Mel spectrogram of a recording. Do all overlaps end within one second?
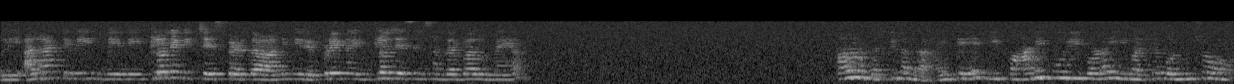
Yes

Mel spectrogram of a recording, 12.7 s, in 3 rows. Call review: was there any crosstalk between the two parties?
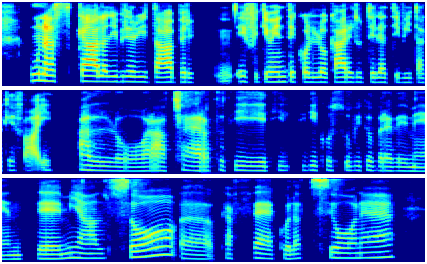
No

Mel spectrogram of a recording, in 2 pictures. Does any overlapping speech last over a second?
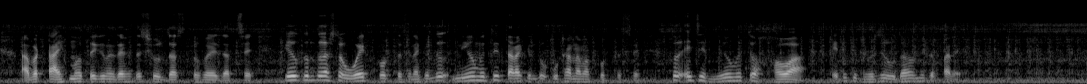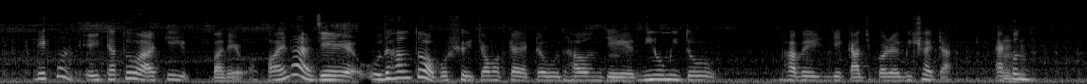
No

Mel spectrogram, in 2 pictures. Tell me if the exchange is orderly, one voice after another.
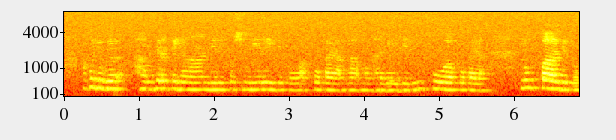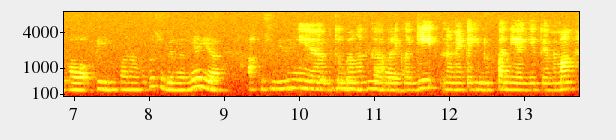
No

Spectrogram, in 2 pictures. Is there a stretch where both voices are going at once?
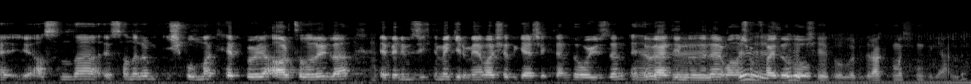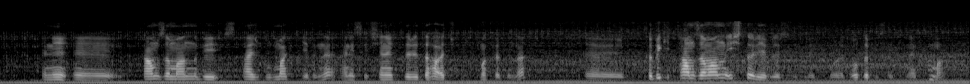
Yes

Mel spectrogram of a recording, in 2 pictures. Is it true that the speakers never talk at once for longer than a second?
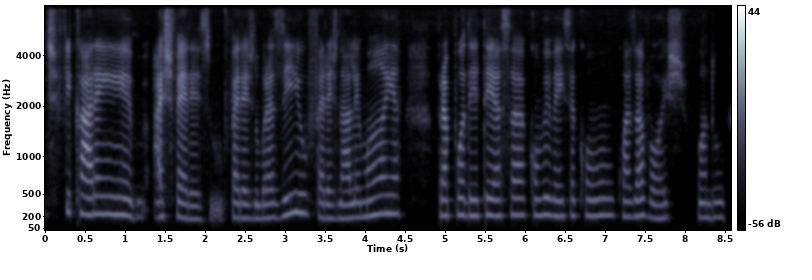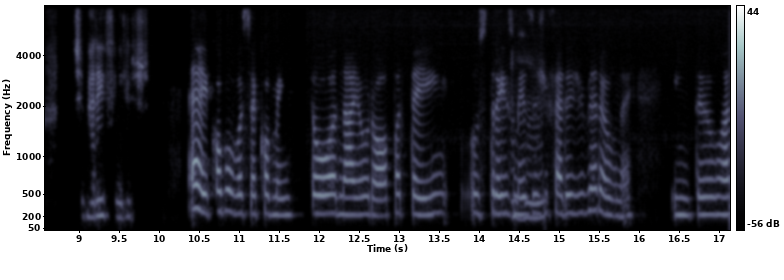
Yes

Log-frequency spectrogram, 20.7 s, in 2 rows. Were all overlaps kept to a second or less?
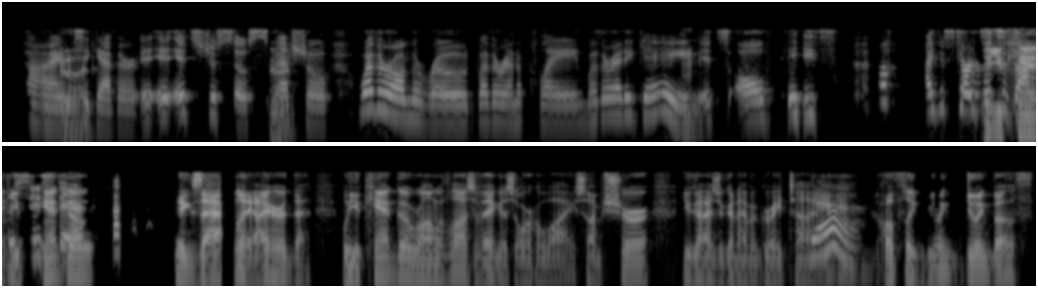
No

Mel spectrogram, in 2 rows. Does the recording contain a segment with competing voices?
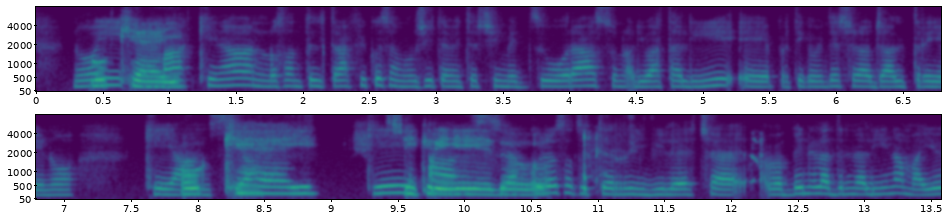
Yes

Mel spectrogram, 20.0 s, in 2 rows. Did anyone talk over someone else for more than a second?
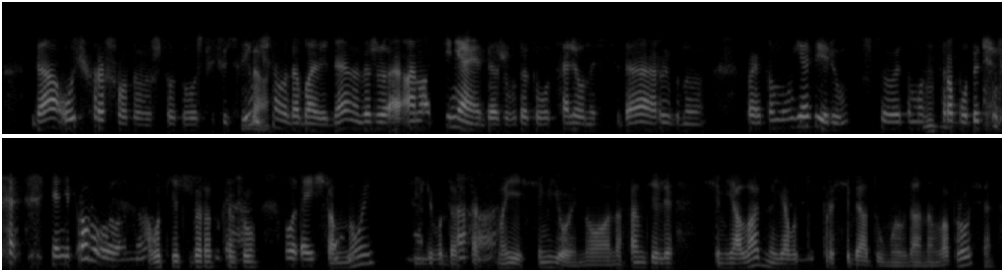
No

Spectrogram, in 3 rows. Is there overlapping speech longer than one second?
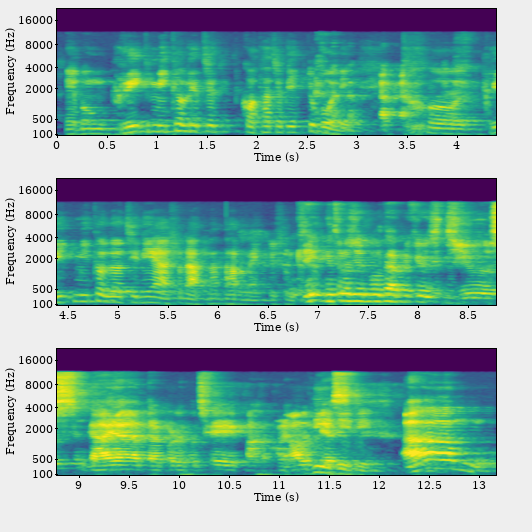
No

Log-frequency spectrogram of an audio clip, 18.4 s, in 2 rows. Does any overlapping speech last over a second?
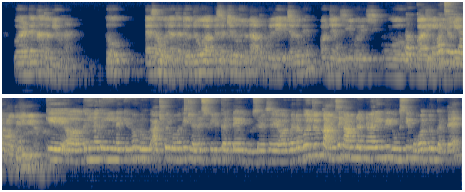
Yes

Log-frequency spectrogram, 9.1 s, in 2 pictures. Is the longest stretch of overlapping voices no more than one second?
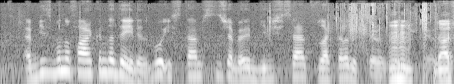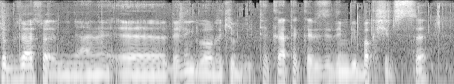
Yes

